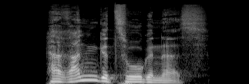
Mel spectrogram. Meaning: strong/mixed nominative/accusative neuter singular of herangezogen
- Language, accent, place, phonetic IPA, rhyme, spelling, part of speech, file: German, Germany, Berlin, [hɛˈʁanɡəˌt͡soːɡənəs], -anɡət͡soːɡənəs, herangezogenes, adjective, De-herangezogenes.ogg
